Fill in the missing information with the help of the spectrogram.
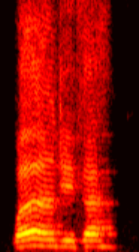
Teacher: التاء المربوطة في المصحف لما نقف عليها نقف عليها بالهاء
